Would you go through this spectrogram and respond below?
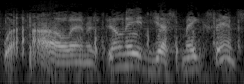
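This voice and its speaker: A folksy cowboy deputy with a high, very creaky voice and a rural Western drawl. He is querulous yet eager to please, swinging animatedly through his lines. It is an old radio drama with slightly muffled sound. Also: big pitch swings, unhurried, exaggerated voice. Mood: complaining. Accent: rural Western American drawl. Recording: dull, faintly noisy old radio recording.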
